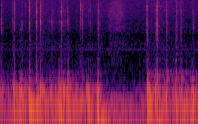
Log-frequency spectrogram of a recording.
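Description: Fingertips and short nails from both hands scratch the hollow, domed steel mesh grille of a large desktop condenser microphone. The result is dense, boomy low rumbling and thumping, with quick bright clicks and taps scattered over it. A quieter stretch comes near the middle before the scratching picks up again.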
